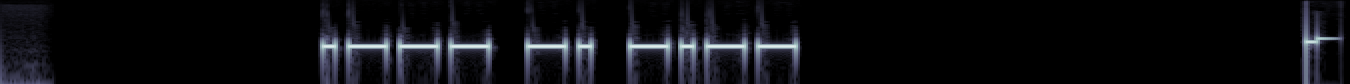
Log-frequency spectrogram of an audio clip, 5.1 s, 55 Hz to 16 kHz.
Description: Morse code, heard as a keyed tone, about 25 wpm, 700 Hz. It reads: JNY
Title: USA Call Sign Postfixes - 3 Letters 25wpm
